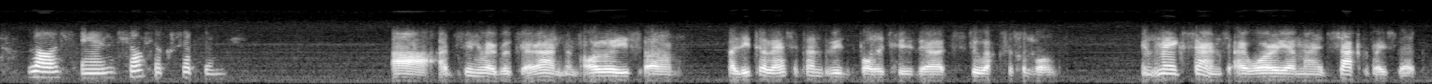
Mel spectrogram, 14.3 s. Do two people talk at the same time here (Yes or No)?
No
